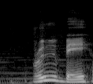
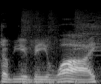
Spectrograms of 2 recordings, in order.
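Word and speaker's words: RWBY: main characters of our waby or well you just look and have a that's pronounced he's pronounced ruby our because it didn't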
